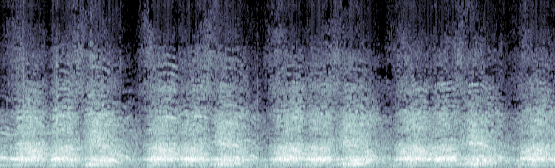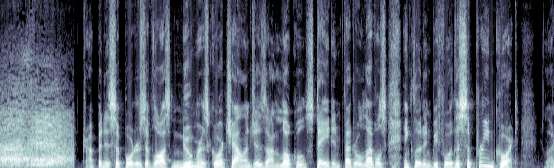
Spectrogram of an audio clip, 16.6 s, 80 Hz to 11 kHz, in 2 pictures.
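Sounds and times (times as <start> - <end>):
protest crowd chanting a slogan in unison: 0.0 - 9.5
speech: 9.8 - 16.6.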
